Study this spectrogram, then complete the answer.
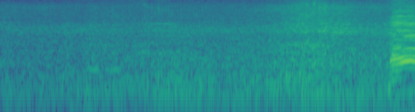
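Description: Many motorbike engines hum and buzz in busy street traffic.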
